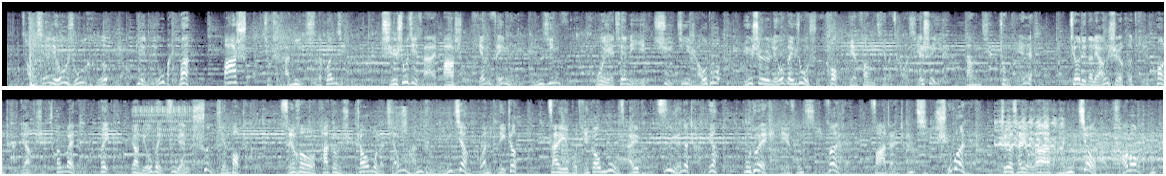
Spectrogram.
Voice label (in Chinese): 广告手游广告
